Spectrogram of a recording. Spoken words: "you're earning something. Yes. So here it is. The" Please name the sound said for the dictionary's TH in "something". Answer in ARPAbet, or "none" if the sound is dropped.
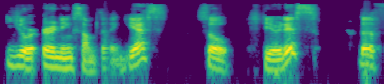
TH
